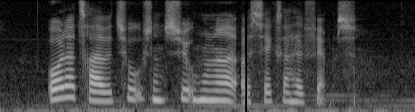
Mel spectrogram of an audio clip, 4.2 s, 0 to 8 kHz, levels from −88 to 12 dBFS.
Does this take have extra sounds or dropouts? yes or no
yes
